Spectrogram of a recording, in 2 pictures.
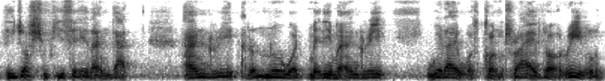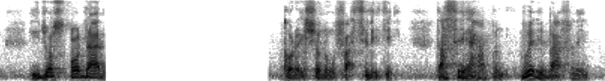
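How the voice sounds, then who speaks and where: A middle-aged lawyer with a hoarse, strained voice, recounting events in a measured, halting interview manner. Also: male voice, mid-range voice, steady tone, darkish tone. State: hoarse, voice strained after tear gas.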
